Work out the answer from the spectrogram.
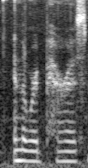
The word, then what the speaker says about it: Paris: I would pronounce it Perry, but if I'm speaking in English, I pronounce it Paris. So mostly because if you're speaking English and then you just say Perry, you sound super pretentious.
